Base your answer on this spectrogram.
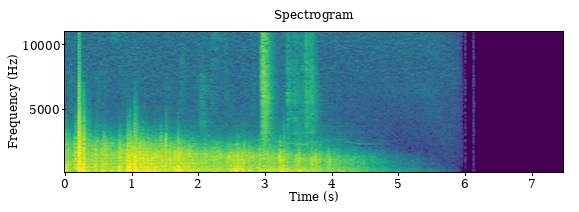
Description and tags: balfron thunder M
Field-recording Thunder London England.
21st floor of balfron tower easter 2011
England, Field-recording, London, Thunder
